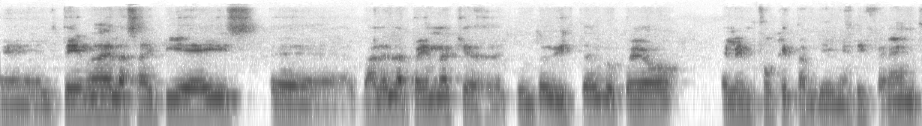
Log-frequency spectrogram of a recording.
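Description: In a monotone, flat intonation, a man talks with a dark, mellow tone and hardly any pauses. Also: fairly high pitch for a man, moderate pace. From Caribbean, raised partly in France. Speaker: head brewer. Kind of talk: casual interview.

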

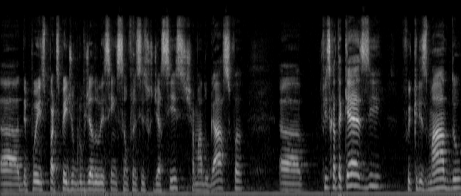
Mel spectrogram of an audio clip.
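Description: A man at a moderate pace, with audible room echo. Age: 30s. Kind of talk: casual chat.

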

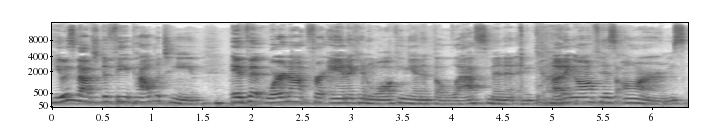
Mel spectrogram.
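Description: A man with an American accent speaks at a fairly high pitch with lively intonation, with audible room echo and noticeable background noise. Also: fairly quick pace. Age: 20s. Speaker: podcast host. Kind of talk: casual chat.

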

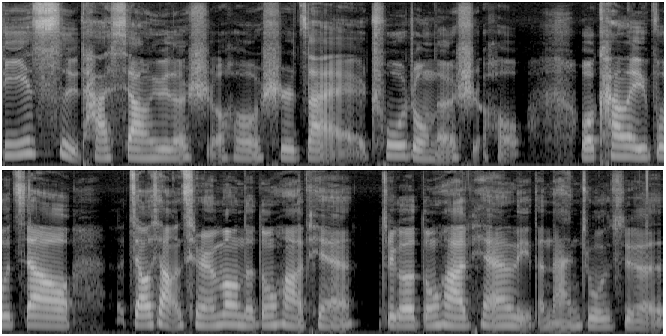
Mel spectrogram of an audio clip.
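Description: Speaking at a fairly slow pace, a woman with a medium pitch shows ordinary pitch variation on a very clean recording against a silent background. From Northeast China. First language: Korean (speaking Chinese). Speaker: podcast co-host. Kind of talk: casual chat; scripted narration.

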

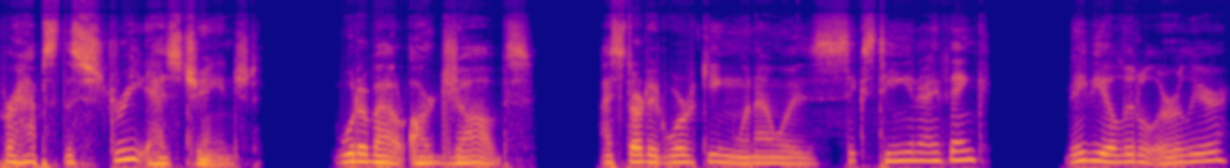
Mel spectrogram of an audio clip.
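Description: In an ordinary speaking voice, a man talks fairly slowly at a fairly high pitch with ordinary pitch variation. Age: 30s. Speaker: devotional podcast host. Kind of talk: devotional reflection.

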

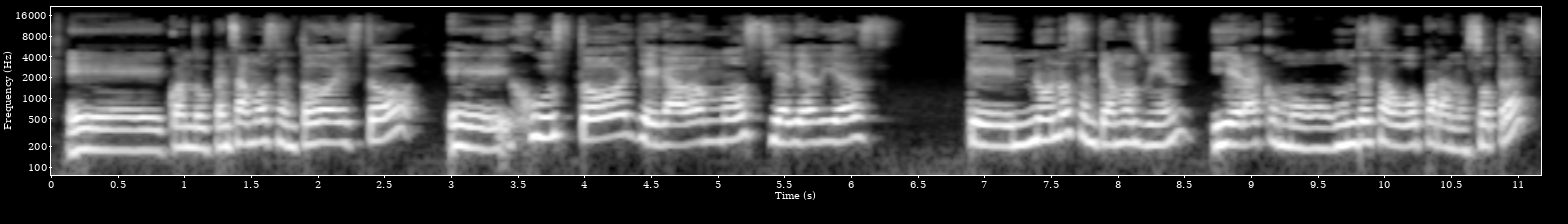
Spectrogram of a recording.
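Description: Speaking at a very slow pace, a woman has a dark, mellow tone and a fairly high pitch. She uses ordinary pitch variation and speaks in a Mexican accent. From Mexico, Jalisco (Guadalajara area). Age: 20s. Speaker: podcast co-host. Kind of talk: casual chat.

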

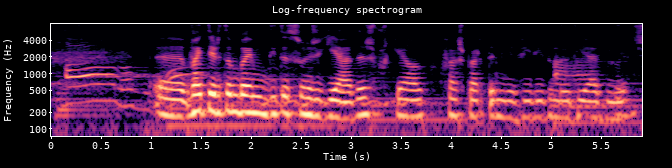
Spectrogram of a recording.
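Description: In a Lisbon accent, a woman speaks at a moderate pace with hardly any pauses and a fairly low pitch. Her loudness swings widely, her pitch varies in an ordinary way, and music plays in the background. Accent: European Portuguese, Lisbon area. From Portugal, Barreiro (Lisbon south bank). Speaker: macrobiotics and nutrition coach. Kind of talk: personal introduction monologue. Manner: hesitant, many filler sounds.

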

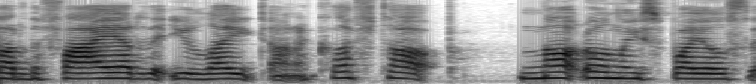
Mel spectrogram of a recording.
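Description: In a Shetland accent, a woman talks at a moderate pace with monotone, flat intonation on a very clean recording with a silent background. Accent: Shetland Scottish. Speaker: podcast host, writer and tour guide. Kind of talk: solo podcast talk.

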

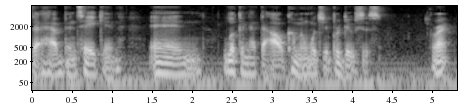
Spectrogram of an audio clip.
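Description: A man speaks with a very deep, low pitch. Vocal fry runs through his voice. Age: 30s. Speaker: motivational podcast host. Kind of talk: motivational monologue. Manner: animated.

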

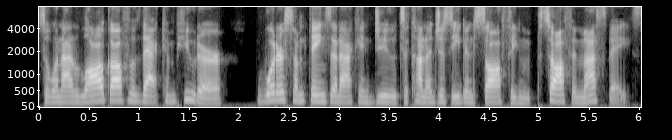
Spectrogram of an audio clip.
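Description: On a very clean recording with a silent background, a woman with an American accent speaks in an animated tone at a moderate pace. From Buffalo, New York, US. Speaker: relationship coach. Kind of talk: casual interview chat. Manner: animated, laughs often.

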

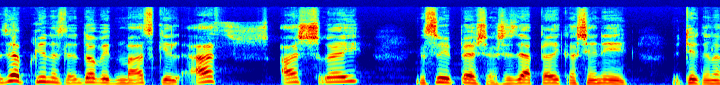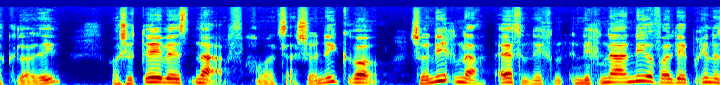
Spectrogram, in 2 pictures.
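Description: Pausing long and often, a man with a fairly high pitch talks at a moderate pace with lively intonation, in a dry, close sound with no echo and a quiet background. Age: 60s. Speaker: rabbi teaching Torah text. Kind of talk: lecture. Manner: animated.

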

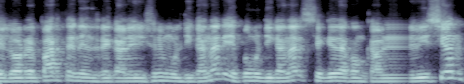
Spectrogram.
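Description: Speaking with a Rioplatense accent, a man uses a medium pitch and ordinary pitch variation. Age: 50s. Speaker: TV host and producer. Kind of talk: casual interview chat.

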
